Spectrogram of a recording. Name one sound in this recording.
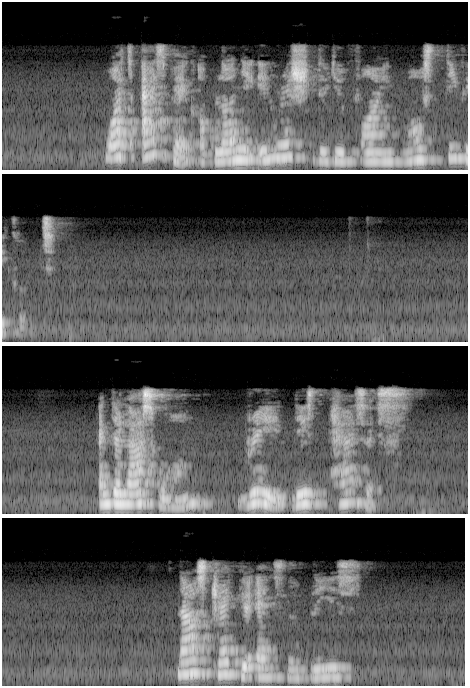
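A young woman speaks calmly and clearly into a close microphone, in short phrases with pauses.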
